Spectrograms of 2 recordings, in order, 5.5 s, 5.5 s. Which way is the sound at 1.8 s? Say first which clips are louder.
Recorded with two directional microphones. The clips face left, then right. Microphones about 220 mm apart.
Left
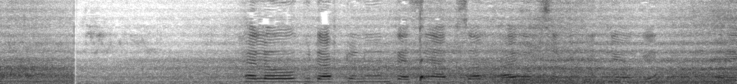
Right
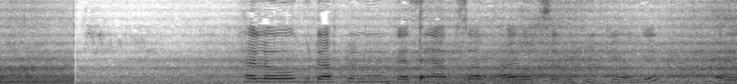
Right 1 dB; 5° right (ahead or behind).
